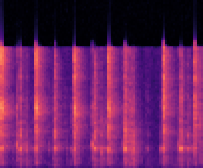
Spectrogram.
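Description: Buttons of a paper-craft Wani Wani Panic whack-a-crocodile toy being pressed over and over with a finger, a rapid even clicking of about six presses a second, each with a short high tone. Each press registers a hit on the toy's counter.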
